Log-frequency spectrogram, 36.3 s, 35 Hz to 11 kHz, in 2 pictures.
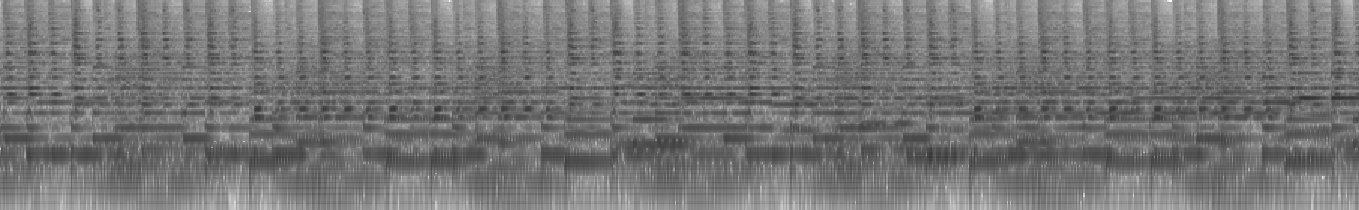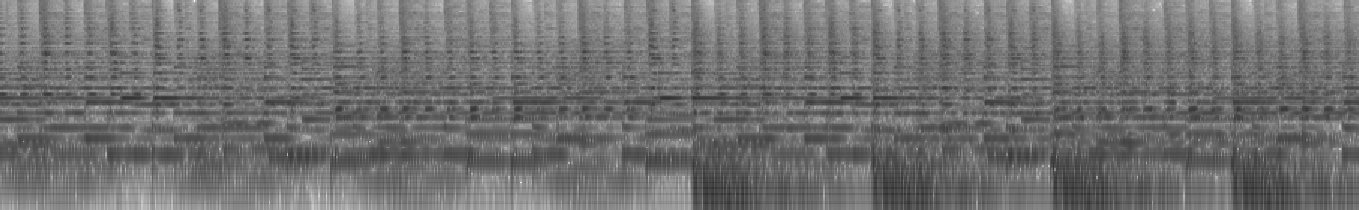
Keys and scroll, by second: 1.0 f, 2.4 ctrl+z, 17.7 alt+v, 22.2 Escape, 23.4 alt+v, 23.9 F9, 33.2 alt+v, 33.9 alt+v.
